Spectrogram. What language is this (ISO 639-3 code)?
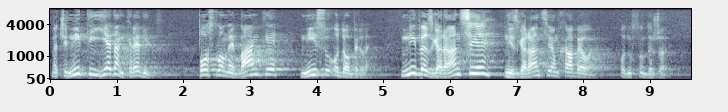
hrv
